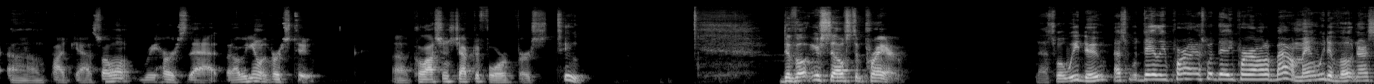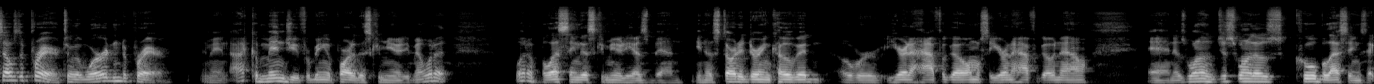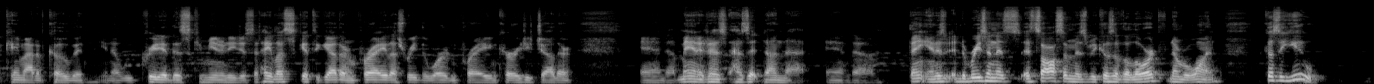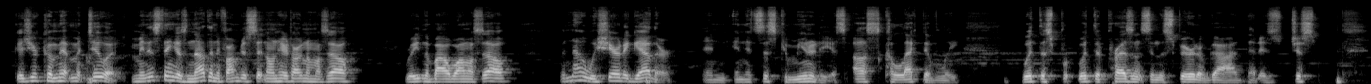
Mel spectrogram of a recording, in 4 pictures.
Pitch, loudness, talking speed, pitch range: 120 Hz, -22 LUFS, 230 wpm, 105-145 Hz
